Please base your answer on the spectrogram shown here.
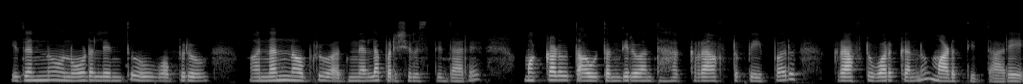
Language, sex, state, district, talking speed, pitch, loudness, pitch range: Kannada, female, Karnataka, Raichur, 95 wpm, 175 Hz, -27 LUFS, 170-190 Hz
